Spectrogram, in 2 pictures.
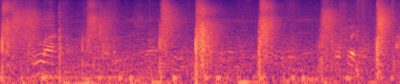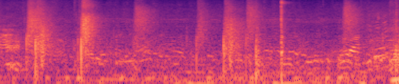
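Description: Gunshots crack one after another.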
